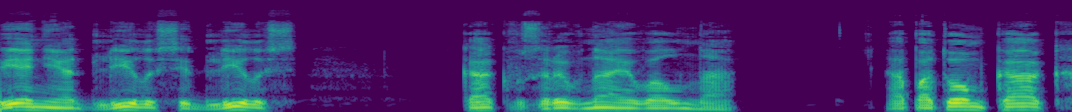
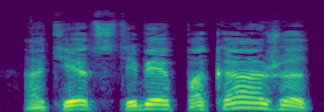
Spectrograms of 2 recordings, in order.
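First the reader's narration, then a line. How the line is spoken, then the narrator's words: Yelled. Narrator (Russian): орала она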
